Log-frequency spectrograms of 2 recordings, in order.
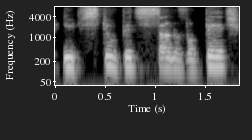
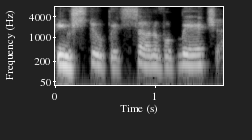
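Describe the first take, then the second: First: Said in the usual way. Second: Attempted Southern accent. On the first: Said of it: "The cop's like". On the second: Storyteller imitates the cop insulting Davey, attempted Southern accent. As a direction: try a weird Southern accent. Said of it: "like, a weird Southern accent all of a sudden".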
